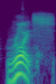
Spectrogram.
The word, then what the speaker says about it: Reuss: I get it right Roy the EU is an German oi like in Freud okay so it sounds just like the Royce and Rolls-Royce just spelled differently the Roy okay good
